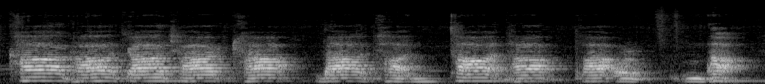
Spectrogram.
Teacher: महाप्राण में वायु की मात्रा अधिक होती है और हा आकार की ध्वनि ज्यादा होती है, आकार की ध्वनि निकलती है, इसीलिए ये महाप्राण वर्ण कहलाते हैं।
